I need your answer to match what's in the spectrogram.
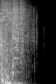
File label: Hit Light Ice Add; netent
